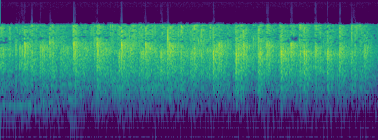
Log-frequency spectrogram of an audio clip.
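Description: A seated audience at a talk on art and ecology breaks into brisk, full applause, with many hands clapping evenly at close range for several seconds.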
